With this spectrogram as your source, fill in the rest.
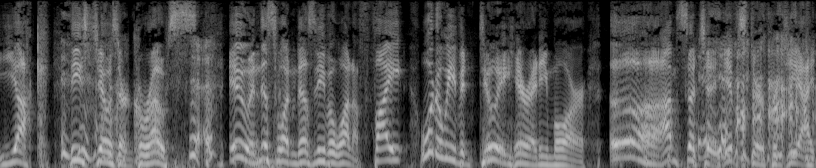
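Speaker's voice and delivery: mock voice, thoroughly disgusted, full of revulsion. Speaker describes a G.I. Joe character walking among the Joes, Beachhead acting disgusted. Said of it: "Beachhead is thoroughly disgusted".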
